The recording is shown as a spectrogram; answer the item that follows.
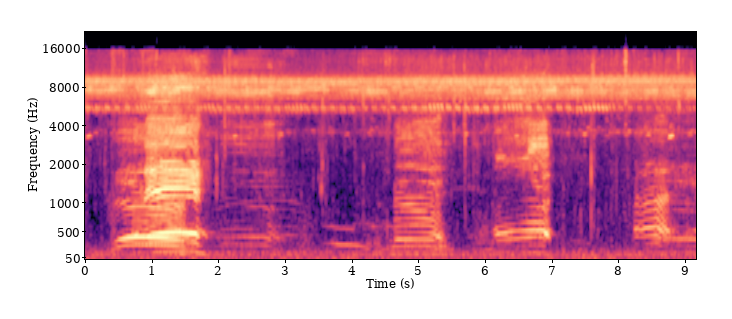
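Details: Cattle on a road, part of a herd of hundreds being moved along: a loud bellowing moo opens, followed by several softer, wavering moos from other cows spaced a second or two apart, with constant high hiss behind.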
